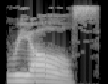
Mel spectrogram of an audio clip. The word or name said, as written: rials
